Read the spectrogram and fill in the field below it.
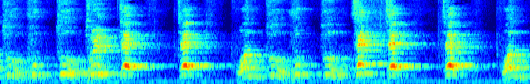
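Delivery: rhythmic shouted workout calls; boxing coach calls. Shown as a demonstration. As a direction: count the punches like a coach.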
